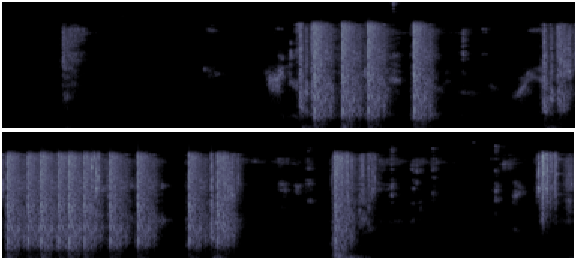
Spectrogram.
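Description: Gunfire in a VRChat zombie attack game: bursts of rapid cracking shots, loud and close, in clusters separated by short gaps where the weapon is reloaded, with brief clicks between volleys.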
